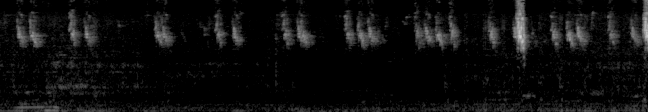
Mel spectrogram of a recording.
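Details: Sparrow singing right outside a window: a long series of short, high chirps in small clusters with brief pauses between. A couple of louder, sharper notes come near the end, and a faint low hum sits underneath.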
